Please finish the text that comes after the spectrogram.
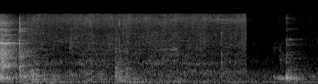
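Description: Tomato and yogurt masala for Kerala-style chicken biriyani being stirred and sautéed in a pan, with a steady close sizzle, a few scraping strokes and a brief clink of the utensil.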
